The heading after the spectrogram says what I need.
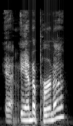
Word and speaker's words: Annapurna: so good so good and you know again anna pierna is that is that how you pronounce annapurna yeah annapurna they do they they like distribute films too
